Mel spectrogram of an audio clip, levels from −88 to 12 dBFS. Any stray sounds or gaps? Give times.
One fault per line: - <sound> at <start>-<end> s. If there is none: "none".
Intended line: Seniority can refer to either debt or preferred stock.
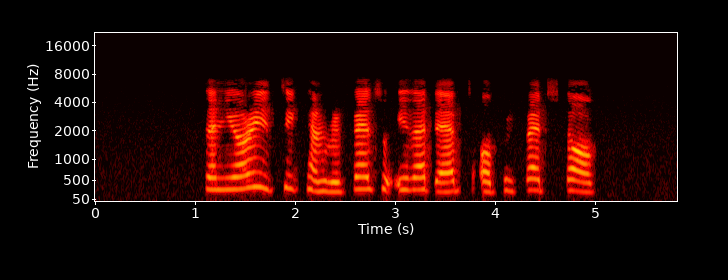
none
